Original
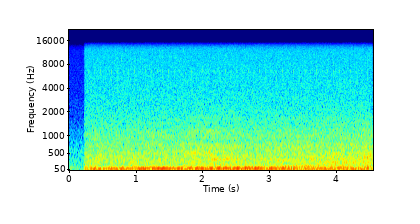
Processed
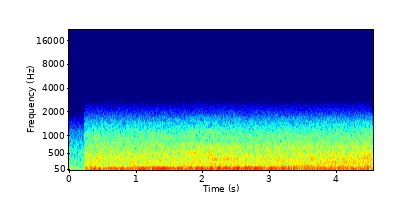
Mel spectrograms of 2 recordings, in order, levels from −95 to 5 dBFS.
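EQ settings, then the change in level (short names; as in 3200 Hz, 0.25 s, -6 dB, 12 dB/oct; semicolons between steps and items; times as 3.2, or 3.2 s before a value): Bessel low-pass 720 Hz, order 6; +5.0 dB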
